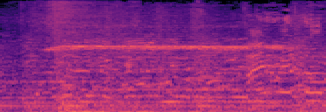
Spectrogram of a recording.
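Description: A steady high-pitched tone held for about a second and a half, over a low background of music and crowd noise.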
